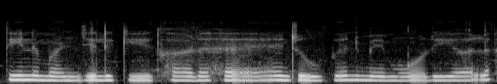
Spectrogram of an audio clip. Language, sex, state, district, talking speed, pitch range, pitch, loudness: Hindi, female, Bihar, Patna, 95 wpm, 185-200 Hz, 190 Hz, -15 LUFS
